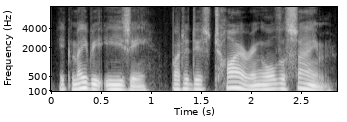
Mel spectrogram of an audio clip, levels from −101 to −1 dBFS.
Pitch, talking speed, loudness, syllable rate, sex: 125 Hz, 230 wpm, -16 LUFS, 5.1 syllables/s, male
